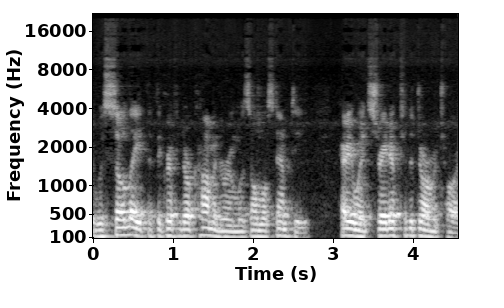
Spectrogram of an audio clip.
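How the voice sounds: Quiet surroundings behind a natural reading voice.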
